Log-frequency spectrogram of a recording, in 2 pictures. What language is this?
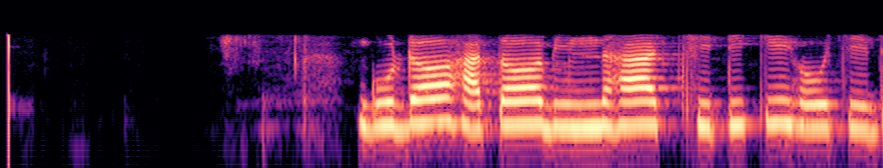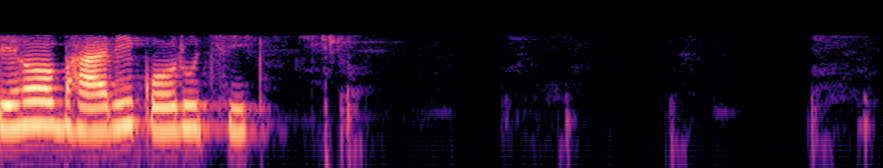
Odia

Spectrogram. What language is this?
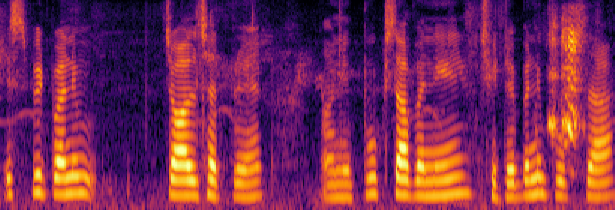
Nepali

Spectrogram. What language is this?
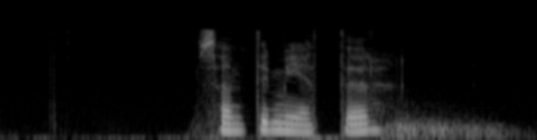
Swedish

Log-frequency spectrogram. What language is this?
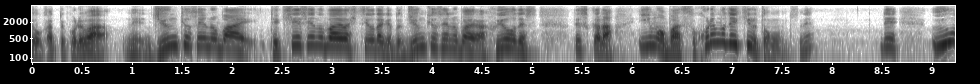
Japanese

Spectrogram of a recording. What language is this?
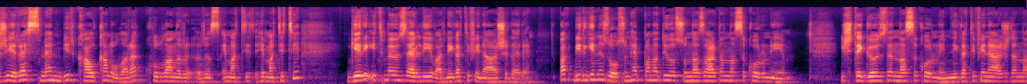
Turkish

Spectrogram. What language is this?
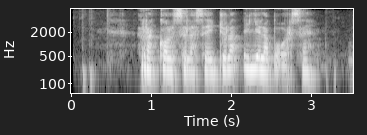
Italian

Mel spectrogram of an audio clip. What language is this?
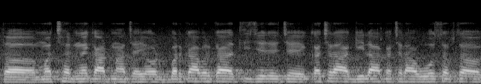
Maithili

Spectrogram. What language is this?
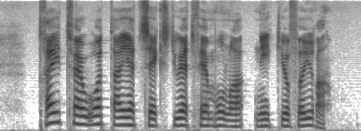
Swedish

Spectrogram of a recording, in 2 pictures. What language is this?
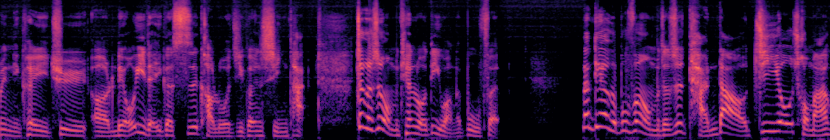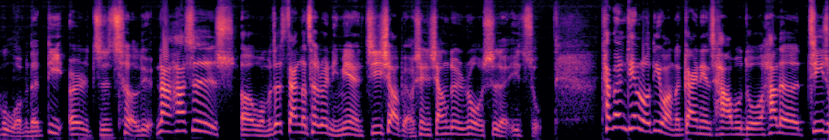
Chinese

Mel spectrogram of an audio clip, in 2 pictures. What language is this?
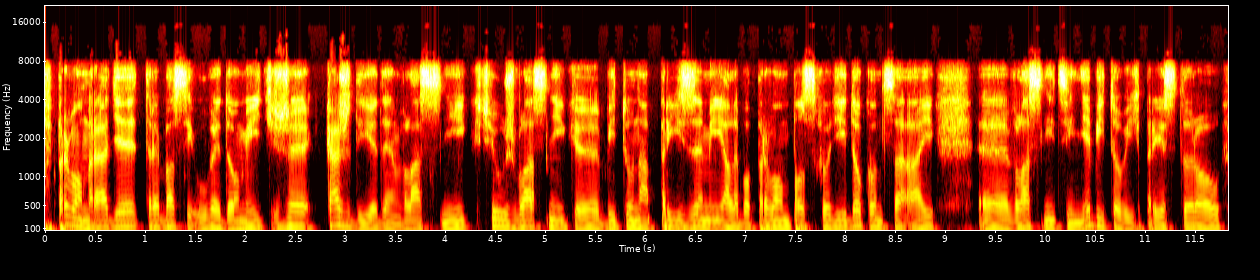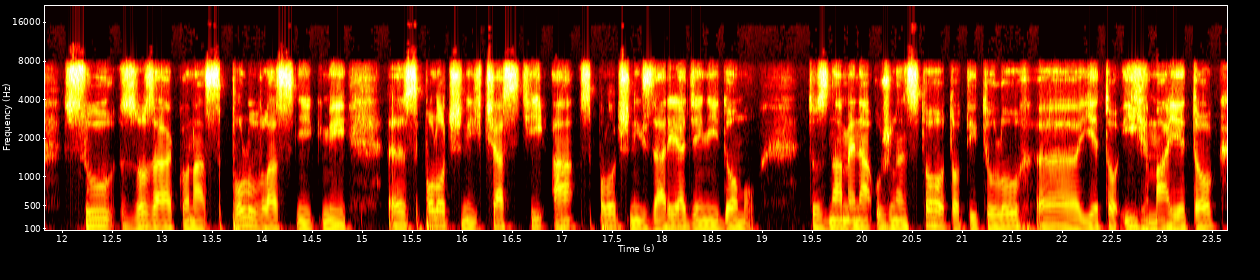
Slovak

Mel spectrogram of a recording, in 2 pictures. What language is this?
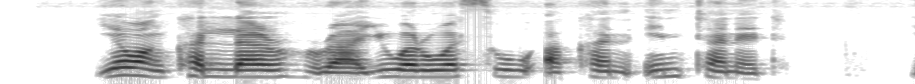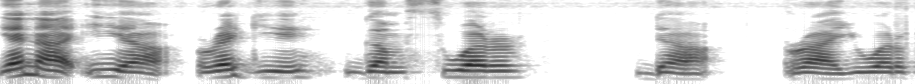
Hausa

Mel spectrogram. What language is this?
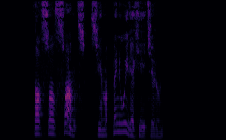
Kabyle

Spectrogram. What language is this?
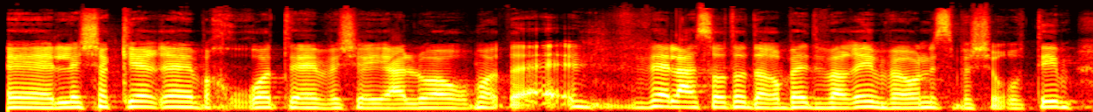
Hebrew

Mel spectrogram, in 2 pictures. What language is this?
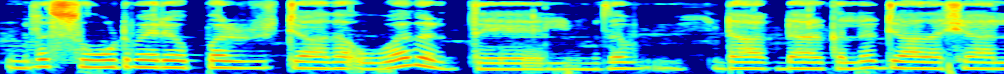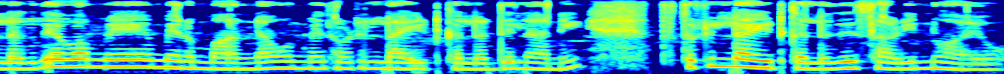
Dogri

